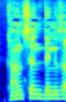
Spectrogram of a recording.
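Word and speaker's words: Kangchenjunga: ওয়াল কাঞ্চনজঙ্গা কিন্তু ওখানে কাঞ্চনজঙ্গা কথাটাও কিন্তু একটা ডিবেটিয়ান শব্দ এভারেস্টে যেমন বললাম চোমলুঙ্গা না ওটা কাঞ্চনজংঘা নয় ওটার মানে উচ্চারণটা আলাদা হ্যাঁ খানসেন দেংজা হ্যাঁ তো কাঞ্চনজংঘা শুনতে তো কাঞ্চন সোনা জংঘা ঠাই হ্যাঁ একদমই তা না এটা কোন সংস্কৃত শব্দ না কানসেন দেংজা মানে ফাইভ ট্রেজার অফ স্নো পাঁচটা মাউন্টেন আছে ওখানে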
